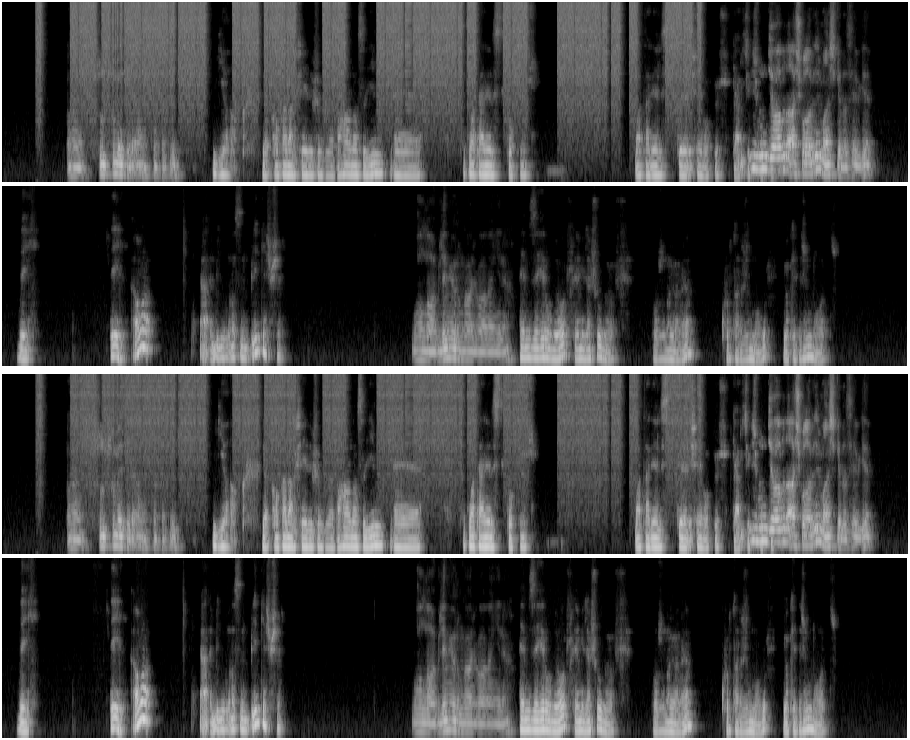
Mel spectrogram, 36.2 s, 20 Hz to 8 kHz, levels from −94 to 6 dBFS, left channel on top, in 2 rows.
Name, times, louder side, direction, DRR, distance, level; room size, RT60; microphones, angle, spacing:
sound 1, 0.7-0.8 1.3-4.1 4.6-5.9 6.4-6.9 7.5-9.5 10.0-10.5 11.1-12.7 13.2-14.0, left 4 dB, 35° left, 0.8 m, -37 dB
voice 1, 1.3-3.8 10.9-11.2 14.6-17.4 26.3-28.3, equal, 35° right, 0.9 m, -29 dB
voice 2, 4.2-8.4 9.3-10.6 12.6-15.1 18.4-18.8 20.3-21.1 22.1-23.7 28.5-30.6 31.1-31.9 32.5-33.4 33.7-34.6, right 5 dB, 55° right, 0.3 m, -24 dB
5.3 x 2.6 x 3.0 m
head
